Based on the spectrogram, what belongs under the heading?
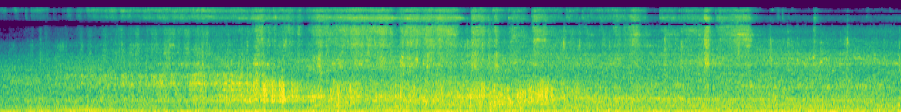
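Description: Metro-North electric multiple-unit commuter train approaching and passing close by. Its wheels click over the rail joints, with a light wheel squeal on the curve. Loudest about four to eight seconds in as the cars go by, then easing off.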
